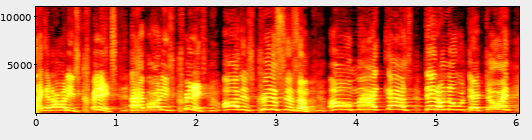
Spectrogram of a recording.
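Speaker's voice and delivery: high, loud mock-crying complaint; retold tearful complaint. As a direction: act out a distraught phone plea, pitched high. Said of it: "I called Marshall crying and crying".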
